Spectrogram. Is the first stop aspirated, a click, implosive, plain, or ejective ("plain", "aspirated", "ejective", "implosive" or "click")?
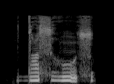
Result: plain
